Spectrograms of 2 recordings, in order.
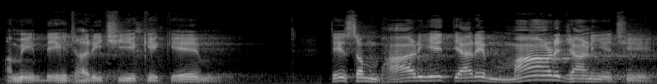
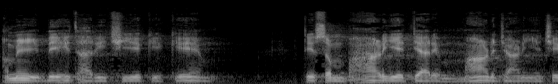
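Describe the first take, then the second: First: Slow reverent recitation of scripture; reverent scripture reading. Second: Said in the usual way. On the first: Shown as a demonstration. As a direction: read the master's words slowly, with awe. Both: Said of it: "શું લખ્યું છે ભગવાને?".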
